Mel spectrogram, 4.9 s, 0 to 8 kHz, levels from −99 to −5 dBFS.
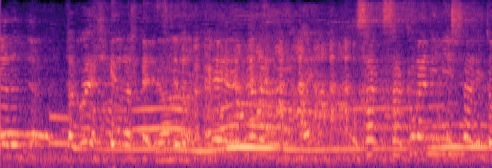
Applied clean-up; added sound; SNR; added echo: none; Dog; 1 dB; reverberation time 2.3 s.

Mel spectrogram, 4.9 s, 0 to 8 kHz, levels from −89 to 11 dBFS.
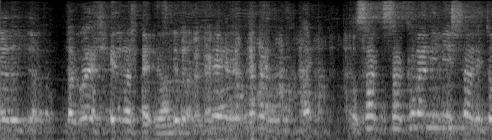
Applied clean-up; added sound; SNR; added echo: neural separator model SepFormer DNS4.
